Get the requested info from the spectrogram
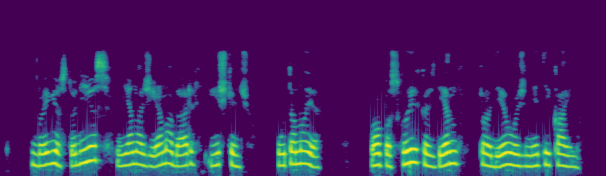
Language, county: Lithuanian, Klaipėda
